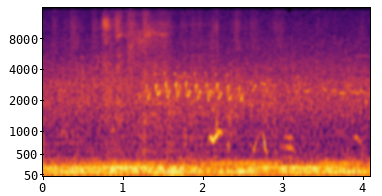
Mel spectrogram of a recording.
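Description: A small bird's rapid trill of about nine high notes a little over a second in, followed by a few short whistled calls, over a steady low hum.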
